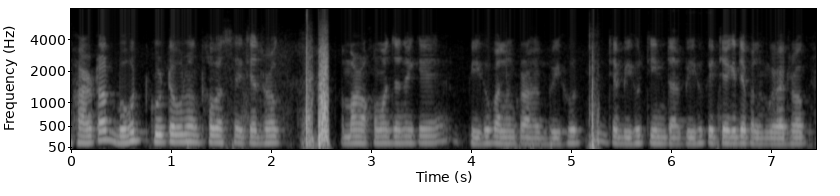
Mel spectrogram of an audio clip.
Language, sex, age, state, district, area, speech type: Assamese, male, 18-30, Assam, Biswanath, rural, spontaneous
